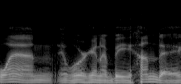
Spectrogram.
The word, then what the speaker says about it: Hyundai: Speaking of marketing people, we saw another change at General Motors of them stealing yet another executive away from Hyundai, or Hyundai.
